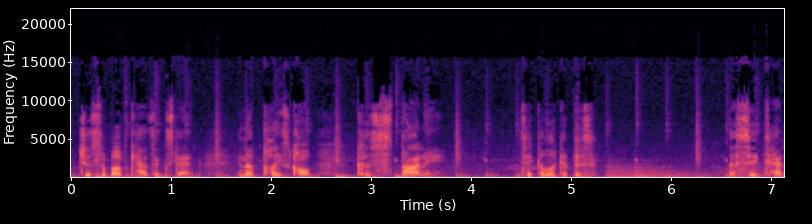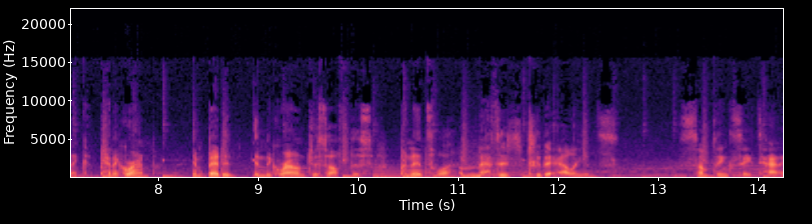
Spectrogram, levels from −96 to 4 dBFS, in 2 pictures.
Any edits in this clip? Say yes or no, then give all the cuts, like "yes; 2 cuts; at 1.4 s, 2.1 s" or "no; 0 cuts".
no; 0 cuts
